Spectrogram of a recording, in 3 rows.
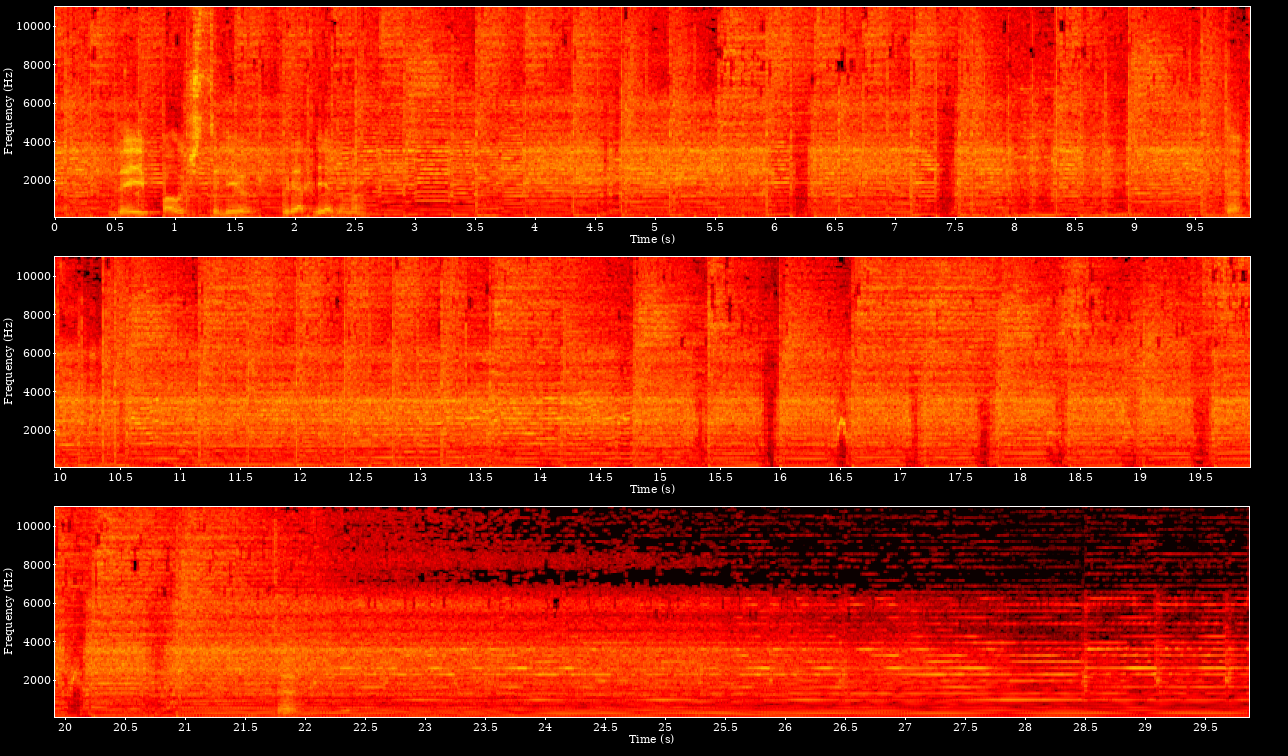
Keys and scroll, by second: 4.6 4, 10.6 ,, 20.4 s.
